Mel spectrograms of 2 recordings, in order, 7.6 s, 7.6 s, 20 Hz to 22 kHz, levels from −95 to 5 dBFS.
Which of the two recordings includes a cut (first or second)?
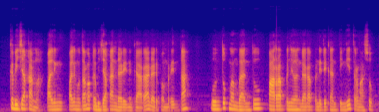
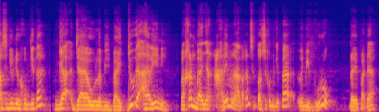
second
